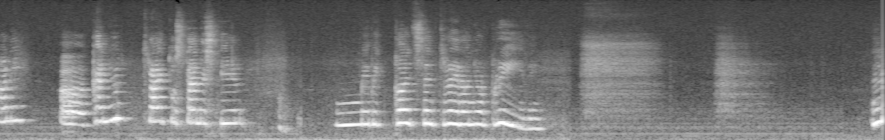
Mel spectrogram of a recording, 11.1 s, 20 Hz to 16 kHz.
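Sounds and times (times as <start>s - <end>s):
person breathing deeply: 6.9s - 9.9s.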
